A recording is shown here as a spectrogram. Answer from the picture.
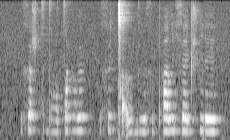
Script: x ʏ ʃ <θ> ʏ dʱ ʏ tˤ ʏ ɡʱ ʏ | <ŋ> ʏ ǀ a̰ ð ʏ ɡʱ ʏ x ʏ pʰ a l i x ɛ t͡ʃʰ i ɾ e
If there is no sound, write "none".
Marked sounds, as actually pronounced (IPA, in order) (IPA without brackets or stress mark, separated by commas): tˤ, x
